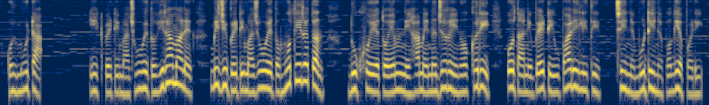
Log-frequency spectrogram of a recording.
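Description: A woman's voice: fairly low pitch, warm tone, no room sound. Woman telling a folk tale. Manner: rhythmic, sing-song storytelling, raising her voice for characters. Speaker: storyteller. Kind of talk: folk tale narration with character voices.

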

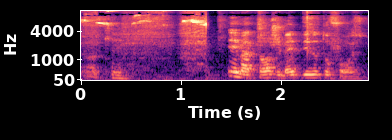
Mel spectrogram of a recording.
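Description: An animated DIY channel host, a man in his forties, explains each step of his project in a plain, matter-of-fact, casual way. His voice runs on the high side and a little fast. He's in an indoor home room by the windows, and the distant mic captures echo and background noise.

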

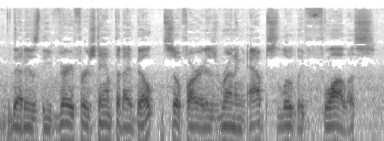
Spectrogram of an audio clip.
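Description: On a handheld camera in a small room, a man gives viewers a folksy, casual look around his workshop as a video host and radio hobbyist. His delivery is flat and low-pitched at a normal pace, with some hiss or hum underneath.

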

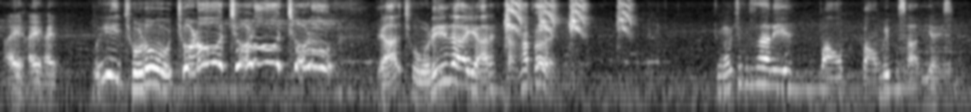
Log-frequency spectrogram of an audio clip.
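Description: Lively high-voiced young man vlogging pets. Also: moderate pace, background noise. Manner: excited, chatty, coaxing the animals. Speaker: pet vlogger. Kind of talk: casual home pet vlog.

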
